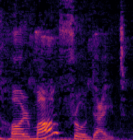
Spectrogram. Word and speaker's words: hermaphrodite: You pronounce it as hermaphrodite.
